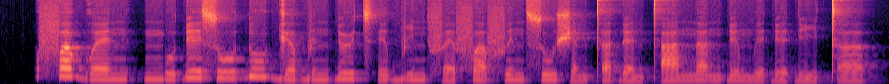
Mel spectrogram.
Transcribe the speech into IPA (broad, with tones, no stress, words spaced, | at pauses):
fɐ˦ ɡʷɛ˧n | mu˨ɗɪ˧ su˧ ɗu˦ɡʲɐ˨bɪ˨n ɗʉ˦t͡sʼɪ˧ bi˧nfɛ˨fɐ˦˨fɪ˦n su˧ʃɐ˨ntʼɐ˧ɗɛ˨n tʼa˧ nɐ˦˨nɗɪ˧mɪ˨ɗɪ˧ ɗi˧tʼɐ˦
